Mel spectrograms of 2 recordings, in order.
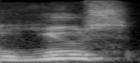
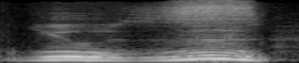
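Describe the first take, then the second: First: The word ends with a hissing s sound. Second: The word ends with a buzzing z sound. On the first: The word is used as a noun. The speaker calls it right. "This is a noun, so we're going to say use" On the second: The word is used as a verb. The speaker calls it wrong. "not use"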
